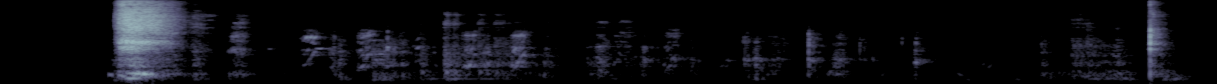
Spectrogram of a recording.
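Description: A man laughing hard and nearly silently: a loud breathy burst of laughter about half a second in, then faint broken gasps, with a sharp click near the end.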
